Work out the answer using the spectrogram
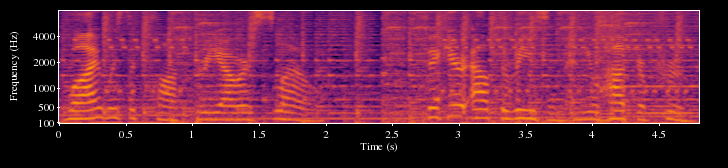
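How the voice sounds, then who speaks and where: A confident female law-firm boss, acted by a woman, mentors firmly in a game fandub. Her delivery is conversational and coaxing, at a middle pitch, with loud music underneath. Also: normal speed, lightly acted. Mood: coaxing, encouraging. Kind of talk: video game fandub dialogue.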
